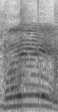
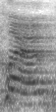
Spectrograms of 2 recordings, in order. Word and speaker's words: Cleave: One thing, because I have my family in the audience, if I didn't correct the pronunciation of our last name, they would literally me. So it's Cleb, just so everybody out there in the universe knows.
